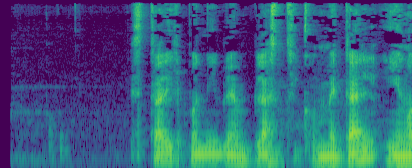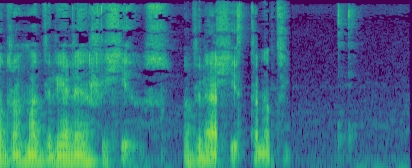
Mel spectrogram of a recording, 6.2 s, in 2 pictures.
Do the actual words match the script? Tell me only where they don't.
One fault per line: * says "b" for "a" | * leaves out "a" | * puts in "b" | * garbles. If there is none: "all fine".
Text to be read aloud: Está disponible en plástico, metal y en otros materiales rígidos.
* garbles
